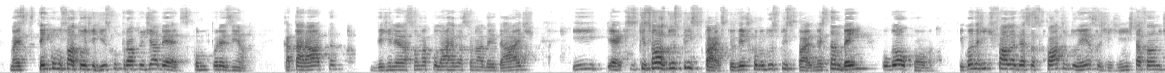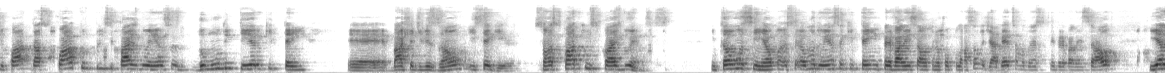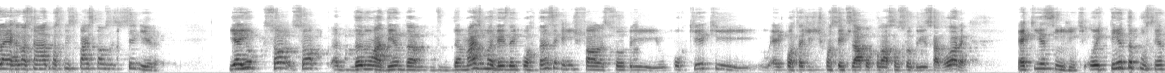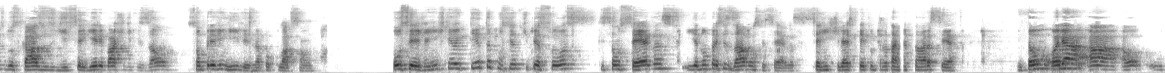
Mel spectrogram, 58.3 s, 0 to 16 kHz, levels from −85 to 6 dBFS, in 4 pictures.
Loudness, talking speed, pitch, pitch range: -23 LUFS, 185 wpm, 195 Hz, 175-220 Hz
